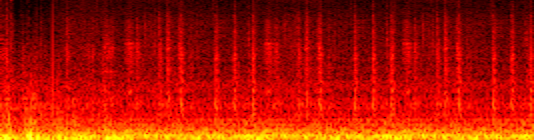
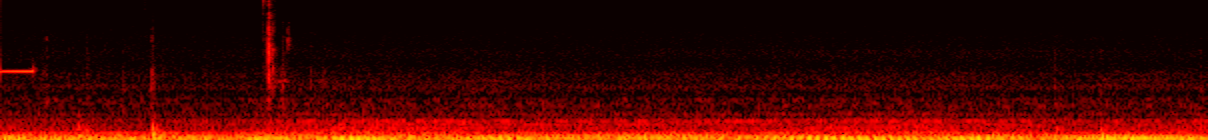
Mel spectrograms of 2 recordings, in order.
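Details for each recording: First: Older Hyundai Grandeur TG: short, sharp creaks over road rumble from behind the rear seat. The frame welds seem to have broken, causing play and steel-on-steel rubbing; a slight noise also came from the rear shelf. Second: Older Hyundai Grandeur TG after repair of sharp rear shelf noise, caused by the frame behind the rear seat, likely from loosened welds, with metal-on-metal friction: quiet while reversing, only low even rumble, no creaks.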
